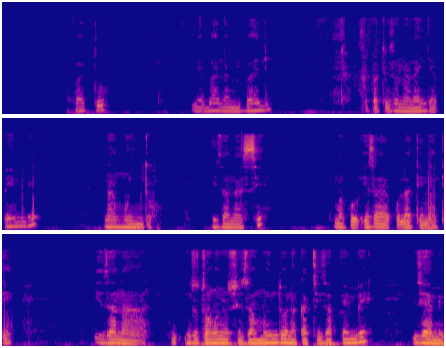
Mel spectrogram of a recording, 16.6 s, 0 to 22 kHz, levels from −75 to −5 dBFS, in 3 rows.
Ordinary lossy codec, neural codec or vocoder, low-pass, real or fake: AAC, 32 kbps; none; 14.4 kHz; real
